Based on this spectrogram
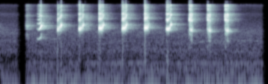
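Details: Black-winged starling calling actively, used as a lure to set other starlings calling: a steady run of about eleven harsh, high chirping notes, roughly three per second, each sliding downward, over a faint hum.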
